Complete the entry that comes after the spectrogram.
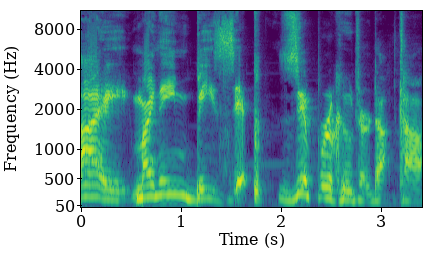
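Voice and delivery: small, piratey little man voice. Voicing a small pirate calling from the dock: small piratey man voice. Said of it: "a small piratey man".

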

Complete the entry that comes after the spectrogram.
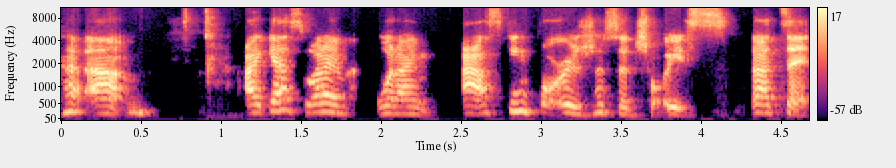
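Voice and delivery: trembling, shaky, nervous, unsteady voice. A parent addressing the mayor, getting a little shaky. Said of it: "sorry, I'm getting a little shaky".

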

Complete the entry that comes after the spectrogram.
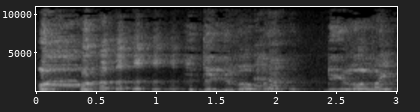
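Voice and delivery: very low, slow cartoon drawl, every word dragged. Showing a child how to do a voice: Goofy voice. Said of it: "I want you to do Goofy like this".

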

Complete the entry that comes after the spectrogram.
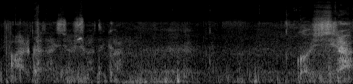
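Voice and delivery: soft, unvoiced, urgent, sneaking whisper.

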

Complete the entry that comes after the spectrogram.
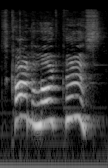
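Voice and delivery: put-on very high, shrill, loud girly voice. Reading from David's file, the speaker demonstrates his voice: David's girly voice. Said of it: "And he has a girly voice".

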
